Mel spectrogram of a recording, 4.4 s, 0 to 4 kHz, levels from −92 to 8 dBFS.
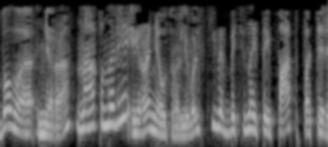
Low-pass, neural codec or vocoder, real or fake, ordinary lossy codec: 3.6 kHz; none; real; MP3, 16 kbps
